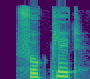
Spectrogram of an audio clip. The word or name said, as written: fugtplet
